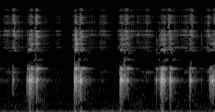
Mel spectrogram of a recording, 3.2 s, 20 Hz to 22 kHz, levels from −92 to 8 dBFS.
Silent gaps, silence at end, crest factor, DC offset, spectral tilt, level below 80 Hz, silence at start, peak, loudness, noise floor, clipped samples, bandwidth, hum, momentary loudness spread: none; 0 s; 22 dB; under 0.1%; 2.5 dB/octave; -68 dBFS; 0.1 s; -14 dBFS; -33 LUFS; -60 dBFS; under 0.1%; 16 kHz; none; 12 LU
